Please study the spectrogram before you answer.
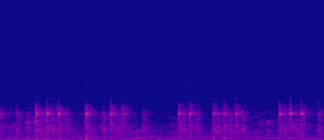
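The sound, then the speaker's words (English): A telegraph operator's key clicks out Morse code in an office, heard through an open window, in irregular groups of sharp, rapid metallic taps, short bursts alternating with longer runs, steady in loudness with no voices. “Then, through the open window, she heard the dots and dashes of the Morse code.”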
